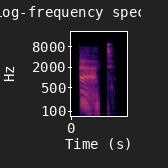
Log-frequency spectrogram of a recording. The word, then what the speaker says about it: ACT: Steve Hayes, in his Acceptance and Commitment Therapy, ACT, which is pronounced like the word act, not like the individual letters ACT, has developed a number of exercises to help us clarify our values.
